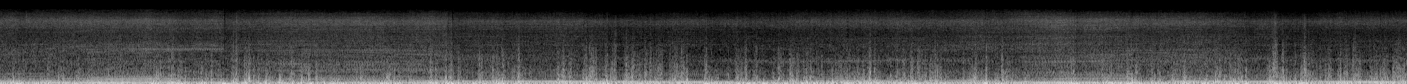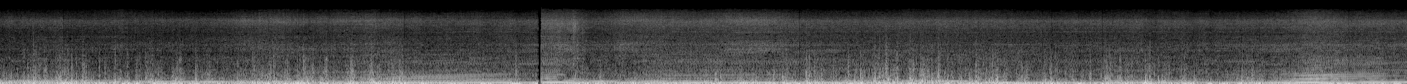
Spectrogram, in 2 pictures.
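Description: BMW motorcycle engine running on the move, its pitch rising several times as it accelerates, with wind noise on the microphone throughout. A single sharp knock about two-thirds of the way through.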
